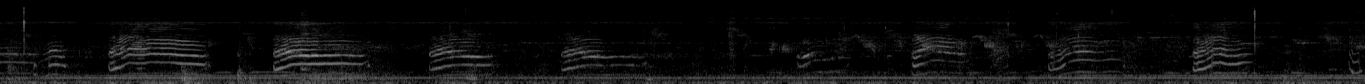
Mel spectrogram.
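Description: A domestic cat meows repeatedly, each call a rising then falling wail with rich harmonics.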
